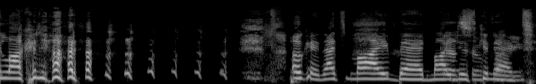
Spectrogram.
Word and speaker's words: La Cañada: If I wasn't coming on air to discuss it's not this LA, Canada. Sorry. It's La Cañada.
